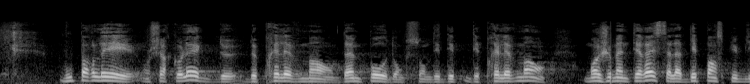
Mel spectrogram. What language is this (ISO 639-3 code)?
fra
